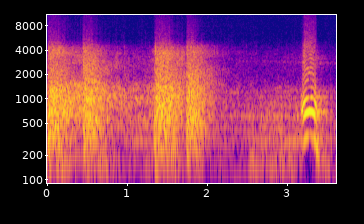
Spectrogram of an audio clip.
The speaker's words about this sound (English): Oh, they shot me.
